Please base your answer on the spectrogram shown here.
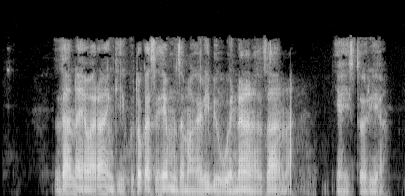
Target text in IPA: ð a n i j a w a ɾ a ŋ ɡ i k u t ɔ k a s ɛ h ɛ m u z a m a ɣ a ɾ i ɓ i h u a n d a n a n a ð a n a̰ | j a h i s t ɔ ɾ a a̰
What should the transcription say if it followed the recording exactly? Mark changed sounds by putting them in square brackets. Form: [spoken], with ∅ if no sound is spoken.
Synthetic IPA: ð a n [a] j a w a ɾ a ŋ ɡ i k u t ɔ k a s ɛ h ɛ m u z a m a ɣ a ɾ i ɓ i h u [ɛ] n d a n a n a ð a n a̰ | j a h i s t ɔ ɾ [i] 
